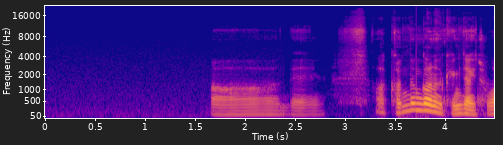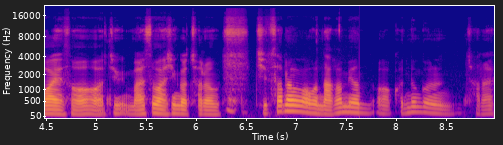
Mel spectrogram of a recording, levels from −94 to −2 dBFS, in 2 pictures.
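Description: At 2.4 s the level falls by about 6 dB in a single step. Speech and background noise drop together. It returns at 3.72 s. The same drop recurs at 7.64 s and lasts to the end. This sudden gain jump likely comes from a digital gain change applied without a ramp.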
